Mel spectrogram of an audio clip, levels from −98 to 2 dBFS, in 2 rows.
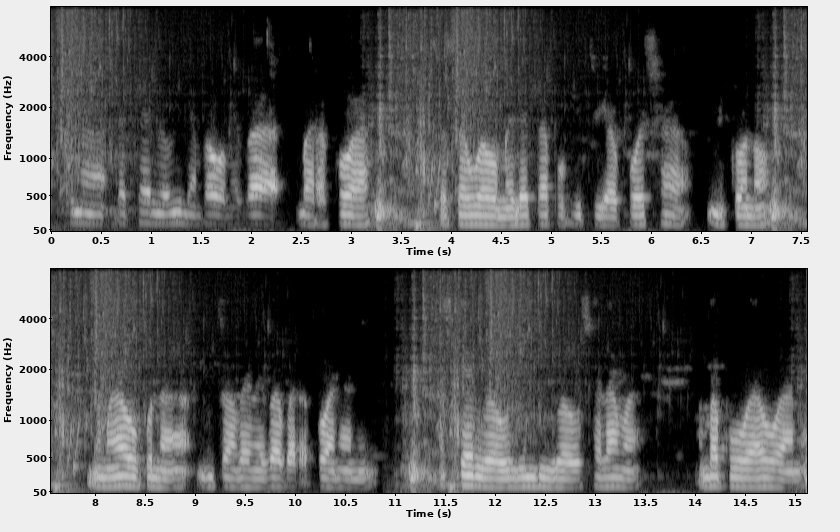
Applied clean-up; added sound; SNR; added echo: none; Toilet flush; 14 dB; none.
